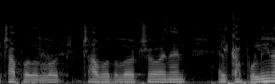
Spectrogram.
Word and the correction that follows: Chapulín: I think that's what it's called. – Chapulín. – El Chapulín Colorado.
